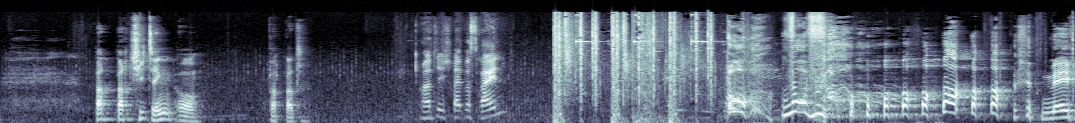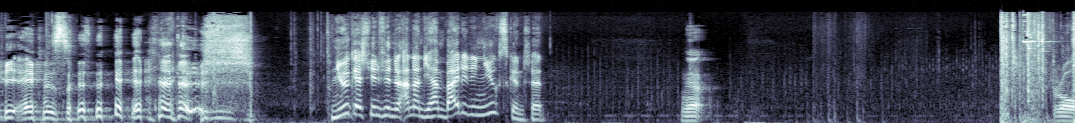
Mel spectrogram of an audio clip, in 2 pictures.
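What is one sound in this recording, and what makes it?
A young man talks with animation into a close microphone, laughing at times.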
